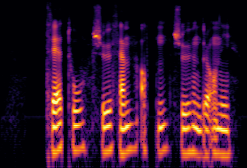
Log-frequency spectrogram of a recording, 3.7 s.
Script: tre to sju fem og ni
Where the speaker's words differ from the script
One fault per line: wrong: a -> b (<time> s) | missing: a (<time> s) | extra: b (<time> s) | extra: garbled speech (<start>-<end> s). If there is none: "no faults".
extra: atten sju hundre (2.2 s)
